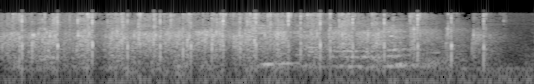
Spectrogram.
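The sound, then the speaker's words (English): An audience breaks into sustained applause for the presenters at the end of a meeting, a dense wash of many hands clapping at a steady loudness for about five seconds before tapering off, with faint voices murmuring underneath. “If nobody has anything else, thank you everybody so much, and let's give our presenters a round of applause.”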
